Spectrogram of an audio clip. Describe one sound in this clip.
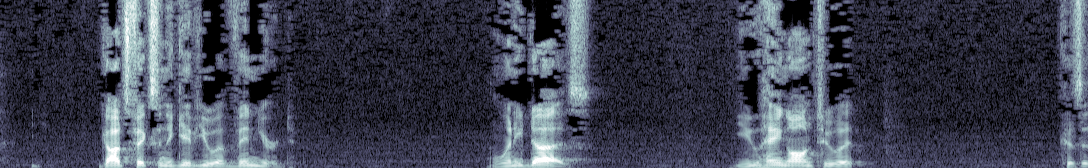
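A middle-aged man preaches with animation into a microphone, in short bursts with pauses.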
